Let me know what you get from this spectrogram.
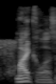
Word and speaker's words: Mikolas: All right, so the Nats just signed a new starting pitcher, Miles Mikolas, if I'm saying that right. – Mikolas, okay.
